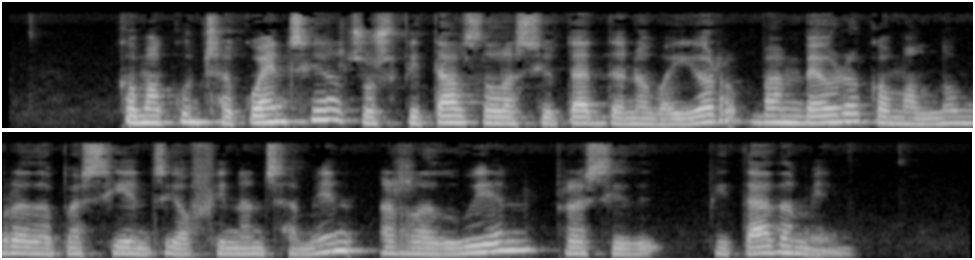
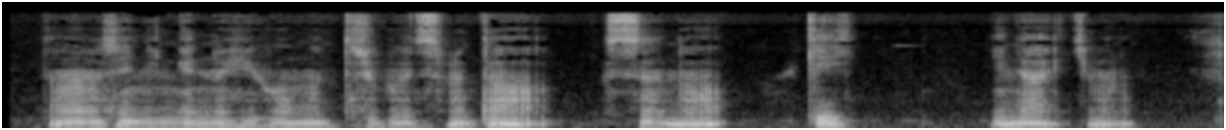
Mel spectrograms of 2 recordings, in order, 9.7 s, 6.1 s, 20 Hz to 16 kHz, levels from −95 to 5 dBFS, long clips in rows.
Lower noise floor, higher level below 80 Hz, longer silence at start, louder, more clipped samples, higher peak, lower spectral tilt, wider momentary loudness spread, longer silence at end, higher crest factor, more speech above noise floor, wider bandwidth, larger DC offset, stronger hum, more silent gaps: first, -66 dBFS vs -59 dBFS; second, -66 dBFS vs -46 dBFS; first, 0.6 s vs 0.2 s; first, -22 LUFS vs -25 LUFS; neither; about the same, -6 dBFS vs -6 dBFS; about the same, -5 dB/octave vs -4 dB/octave; second, 8 LU vs 12 LU; first, 0.6 s vs 0 s; about the same, 16 dB vs 20 dB; first, 44 dB vs 35 dB; about the same, 11.5 kHz vs 11.5 kHz; neither; neither; neither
